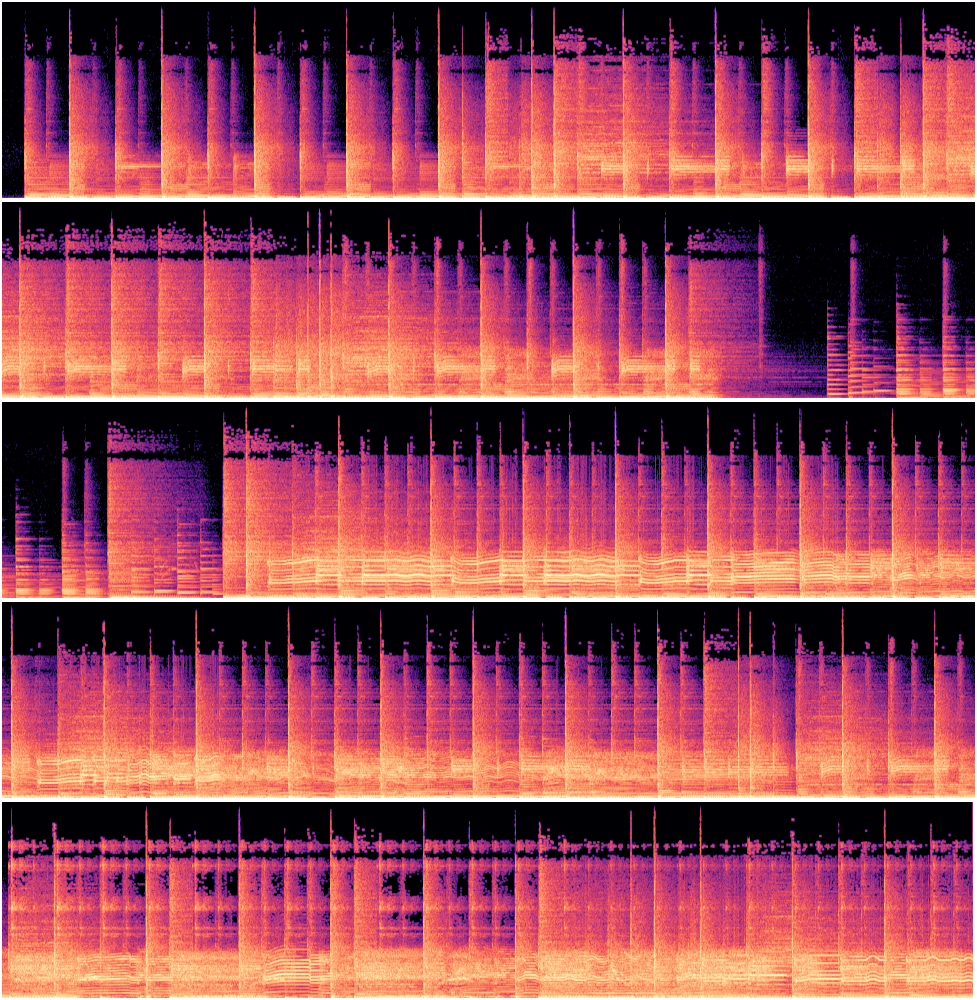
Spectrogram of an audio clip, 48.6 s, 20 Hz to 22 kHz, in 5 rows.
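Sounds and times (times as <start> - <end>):
rock drum beat from an arranger keyboard: 0.2 - 17.4, 20.5 - 48.6.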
